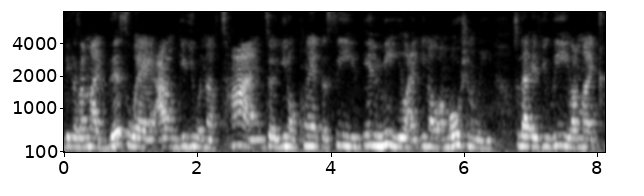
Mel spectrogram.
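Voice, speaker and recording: The room echo is audible and background noise is noticeable. Through it, a woman speaks at a moderate speed. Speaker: podcast co-host. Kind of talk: casual chat. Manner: animated.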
